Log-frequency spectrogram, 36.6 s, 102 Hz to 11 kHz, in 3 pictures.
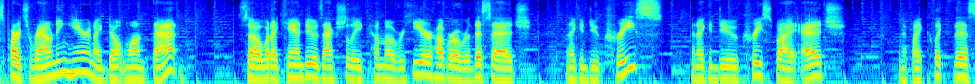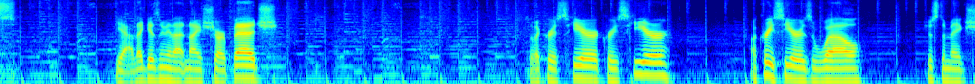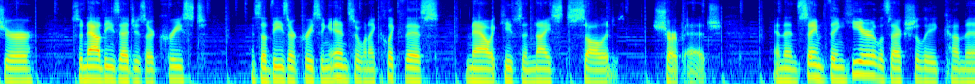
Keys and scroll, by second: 0.5 shift+d, 2.3 s, 5.5 space, 11.9-14.0 typing, 28.4 d, 33.2 shift+d.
